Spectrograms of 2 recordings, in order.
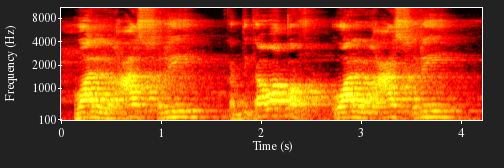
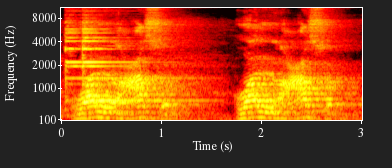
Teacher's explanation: ketika waqaf maka huruf tersebut tetap dibaca, namun dibaca mati atau dibaca sukun. Nah, contoh wal asri tidak seperti itu, tapi wal asr, wal asr setelah huruf shad langsung ro-nya tebal.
